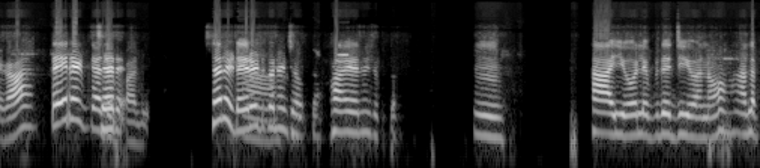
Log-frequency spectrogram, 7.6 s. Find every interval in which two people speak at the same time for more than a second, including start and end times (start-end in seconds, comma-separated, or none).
none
